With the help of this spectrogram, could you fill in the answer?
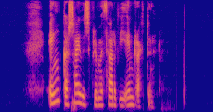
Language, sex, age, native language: Icelandic, female, 30-39, Icelandic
